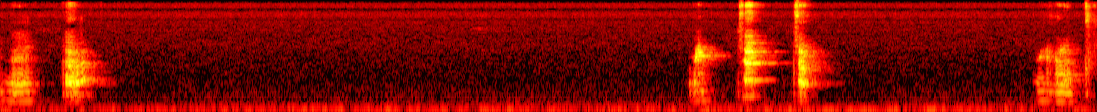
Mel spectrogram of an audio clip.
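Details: Pet red-collared lorikeet indoors, talking in a playful way to hold back its wish to eat after realizing it will not get a grape treat; short harsh, voice-like bursts come in clusters with quiet gaps in a small room.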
